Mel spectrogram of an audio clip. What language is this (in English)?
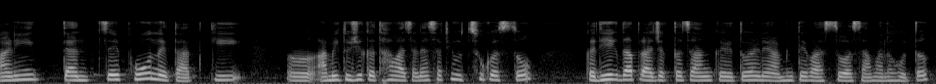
Marathi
